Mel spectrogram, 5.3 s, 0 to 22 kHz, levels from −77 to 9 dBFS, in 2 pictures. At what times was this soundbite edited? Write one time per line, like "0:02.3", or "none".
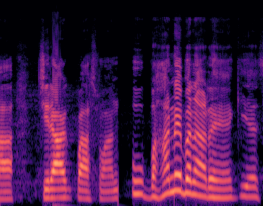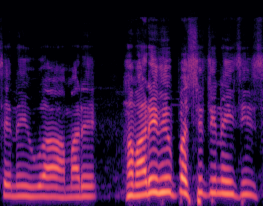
0:01.1
0:03.7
